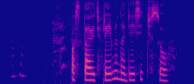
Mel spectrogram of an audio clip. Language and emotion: Russian, neutral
